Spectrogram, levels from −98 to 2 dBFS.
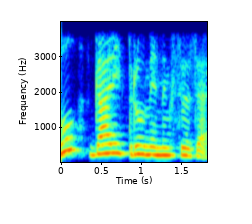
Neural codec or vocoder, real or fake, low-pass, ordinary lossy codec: none; real; 3.6 kHz; none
